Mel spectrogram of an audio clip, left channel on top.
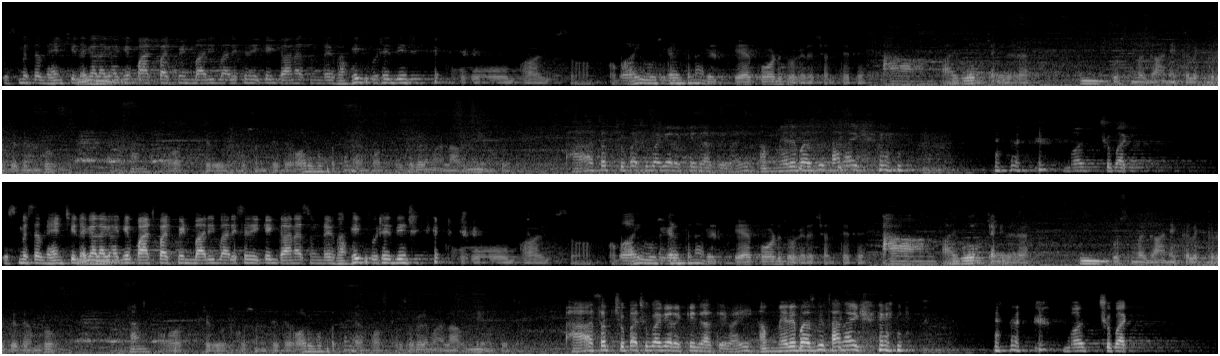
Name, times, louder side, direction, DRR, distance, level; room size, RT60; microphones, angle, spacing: voice 1, 0.0-4.4 6.2-6.8 8.8-10.1 10.8-11.1 13.4-13.7 17.8-21.2 22.1-23.4, right 7 dB, 75° right, 18 dB, 0.4 m, -29 dB
voice 2, 0.7-1.2 4.6-8.7 9.4-10.3 11.1-12.7 13.7-17.4 22.5-22.6, right 2 dB, 15° right, 11 dB, 0.4 m, -36 dB
sound 1, 8.6-20.9, equal, 55° left, 3.7 m, -45 dB
sound 2, 11.7-21.7, left 2 dB, 35° left, 0.8 m, -46 dB
20.0 x 6.7 x 8.2 m, 2.1 s
head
